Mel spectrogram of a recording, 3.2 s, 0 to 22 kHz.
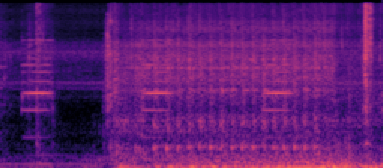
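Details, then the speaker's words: Engine with code P0400, no check engine light, extended-crank complaint: catches after a short crank and settles into an uneven, huffing, surging lope. A vacuum or evap leak was first suspected; the cause was an EGR valve stuck open. "So an extended crank there. Let me cut it back off. It started loping like a camshaft was in there."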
